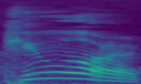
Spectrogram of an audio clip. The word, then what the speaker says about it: Pu'er: in typical chinese pronunciation mandarin pronunciation is called poor poor tea but with your typical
